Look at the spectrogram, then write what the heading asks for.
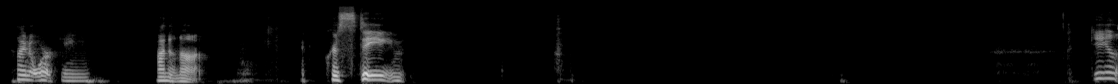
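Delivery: tearful voice, crying while speaking. Thanking people while trying to stop crying: crying while talking. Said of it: "I can't talk".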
